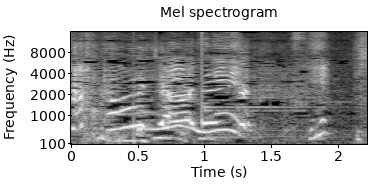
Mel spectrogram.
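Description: A baby vocalizing in high, wavering coos that rise and fall, dying away about a second and a half in.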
